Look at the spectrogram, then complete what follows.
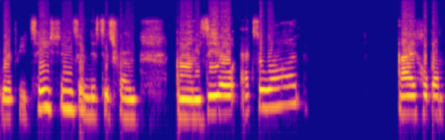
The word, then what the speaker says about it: Xio: And this is from Zio Axelrod. I hope I'm pronouncing her name right, but if I know people know who she is, it's spelled Xio. I'm going to say Zio Axelrod, but coming February the 6th, Girls with Bad Reputations.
